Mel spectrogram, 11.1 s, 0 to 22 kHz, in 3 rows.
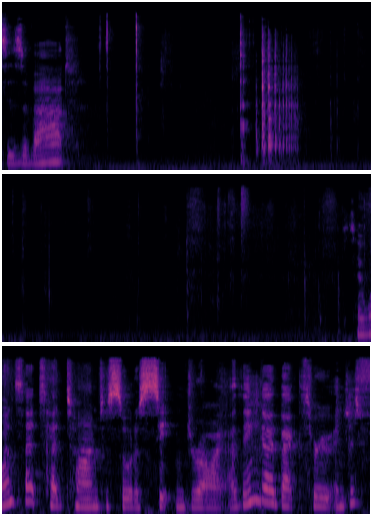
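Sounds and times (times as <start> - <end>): paper rustling: 3.1 - 7.9.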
